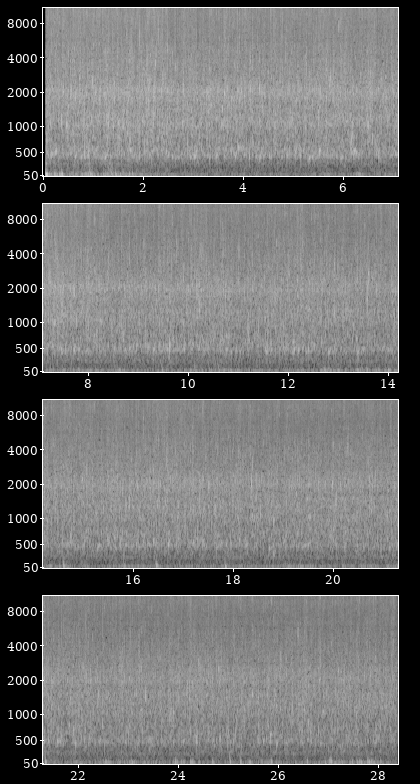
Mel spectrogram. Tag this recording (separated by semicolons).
creek; gurgle; liquid; river; stream; trickle; water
